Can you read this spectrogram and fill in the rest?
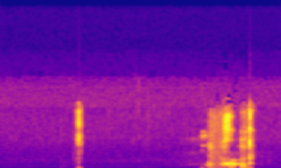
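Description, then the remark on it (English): A single sharp peck as chickens peck at a spot on the outside of their enclosure, tapping once against a hard surface, followed a moment later by a brief, louder burst that sounds like a voice or a chicken vocalizing. “There's a spot of something on the outside of the thing that they're in, and they are trying to peck it through the grass.”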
